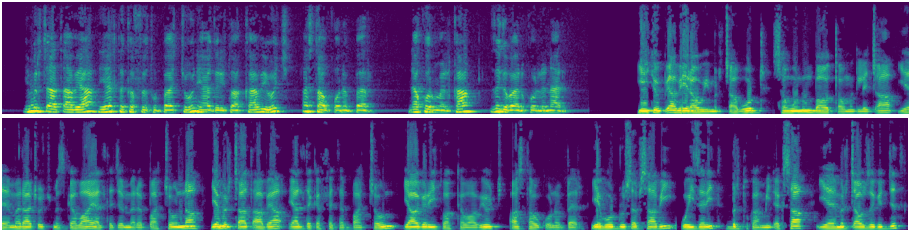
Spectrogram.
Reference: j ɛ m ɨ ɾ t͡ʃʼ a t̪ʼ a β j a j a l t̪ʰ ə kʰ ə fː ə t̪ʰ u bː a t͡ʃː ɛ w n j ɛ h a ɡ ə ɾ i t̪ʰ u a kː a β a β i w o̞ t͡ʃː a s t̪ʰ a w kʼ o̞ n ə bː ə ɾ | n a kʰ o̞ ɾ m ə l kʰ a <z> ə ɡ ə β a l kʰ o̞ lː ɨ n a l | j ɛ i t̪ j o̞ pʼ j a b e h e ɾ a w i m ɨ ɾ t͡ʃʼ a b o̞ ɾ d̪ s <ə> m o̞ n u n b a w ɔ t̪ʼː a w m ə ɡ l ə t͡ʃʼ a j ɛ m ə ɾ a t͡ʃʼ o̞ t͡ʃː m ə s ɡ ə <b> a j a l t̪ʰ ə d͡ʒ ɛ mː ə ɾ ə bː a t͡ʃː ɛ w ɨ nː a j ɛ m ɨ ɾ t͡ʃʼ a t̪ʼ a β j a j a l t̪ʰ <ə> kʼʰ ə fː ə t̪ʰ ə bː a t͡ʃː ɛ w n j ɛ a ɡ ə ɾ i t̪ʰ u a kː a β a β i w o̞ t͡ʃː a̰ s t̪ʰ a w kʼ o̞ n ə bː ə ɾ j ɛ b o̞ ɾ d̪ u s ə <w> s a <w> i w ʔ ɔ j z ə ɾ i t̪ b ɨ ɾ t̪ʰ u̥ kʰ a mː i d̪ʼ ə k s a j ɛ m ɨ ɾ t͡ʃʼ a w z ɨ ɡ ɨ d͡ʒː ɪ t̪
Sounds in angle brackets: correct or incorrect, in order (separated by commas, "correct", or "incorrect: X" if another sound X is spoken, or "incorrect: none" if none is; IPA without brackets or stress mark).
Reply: correct, correct, incorrect: β, correct, incorrect: β, incorrect: β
